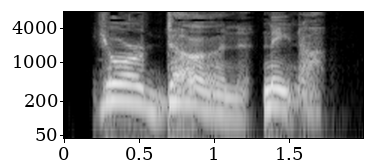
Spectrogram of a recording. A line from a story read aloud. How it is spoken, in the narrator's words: he'd bellowed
